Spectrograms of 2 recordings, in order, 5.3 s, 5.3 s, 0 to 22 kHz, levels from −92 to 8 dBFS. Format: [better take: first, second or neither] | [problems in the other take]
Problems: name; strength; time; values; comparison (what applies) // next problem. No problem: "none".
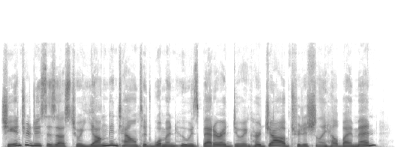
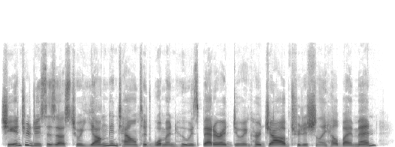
first | thin; very; fading below 400 Hz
